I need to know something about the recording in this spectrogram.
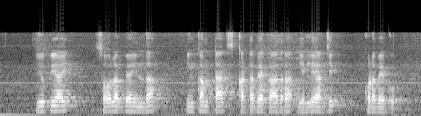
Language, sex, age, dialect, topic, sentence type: Kannada, male, 18-24, Northeastern, banking, question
